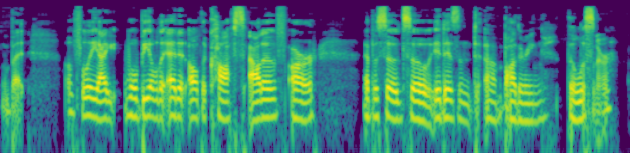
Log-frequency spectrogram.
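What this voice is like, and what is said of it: Rough, hoarse voice. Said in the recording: “I was sick... So I have bronchitis. Actually, I'm on the tail end of bronchitis. So if my voice sounds a little rougher than usual, that's because I'm still coughing.”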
